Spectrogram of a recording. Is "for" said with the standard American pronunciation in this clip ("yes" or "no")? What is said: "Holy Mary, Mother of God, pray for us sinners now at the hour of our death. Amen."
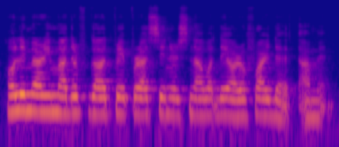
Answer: no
